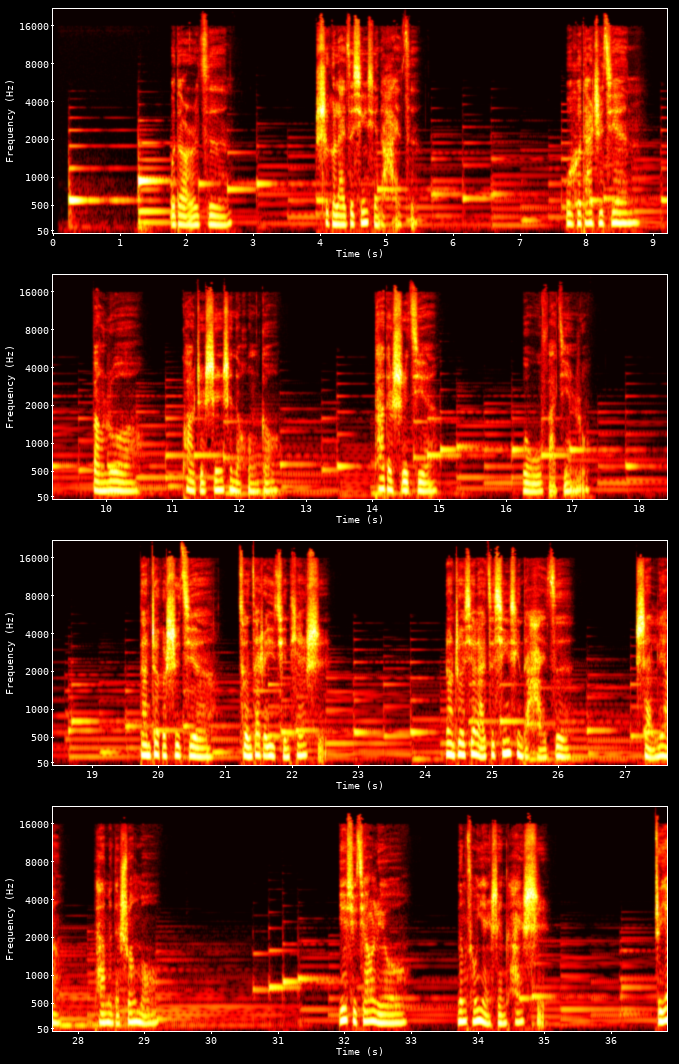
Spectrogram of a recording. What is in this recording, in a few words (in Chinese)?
微电影, 女; 来自星星的孩子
